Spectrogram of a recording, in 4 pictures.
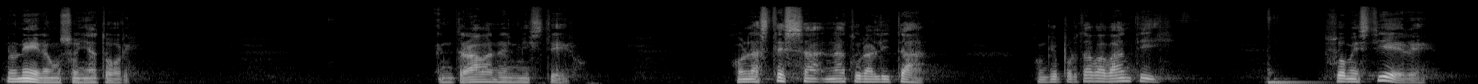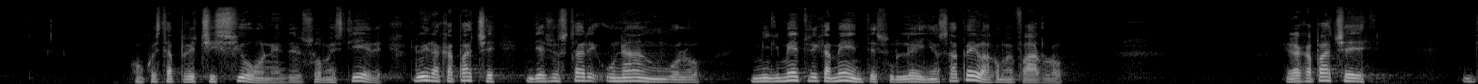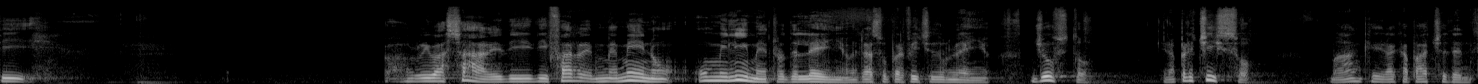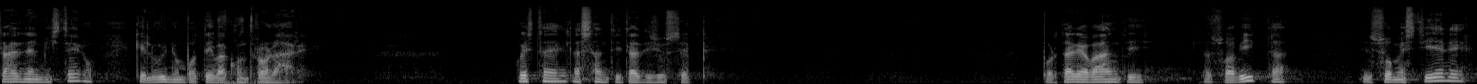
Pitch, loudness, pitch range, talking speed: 125 Hz, -29 LUFS, 110-145 Hz, 85 wpm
